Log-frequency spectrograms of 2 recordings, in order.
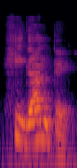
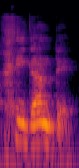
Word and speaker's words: gigante: you pronounce this and this would sound like higante or Gigante which really means Giant for it sounds like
